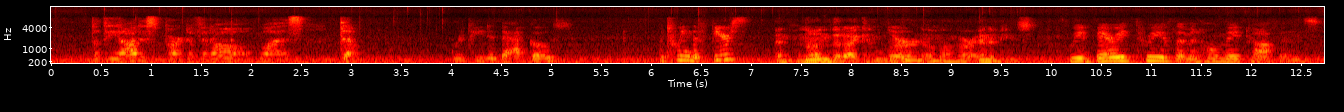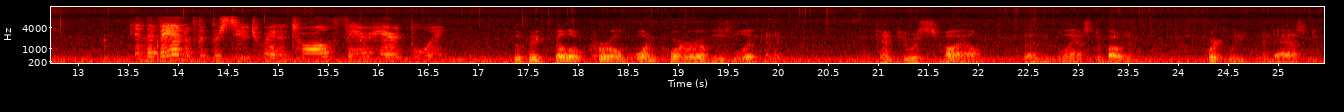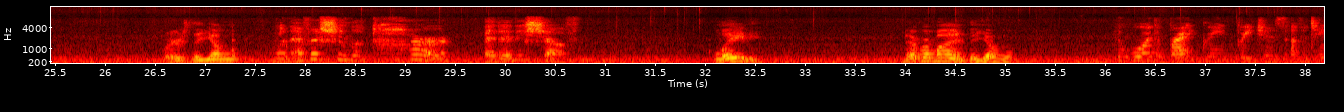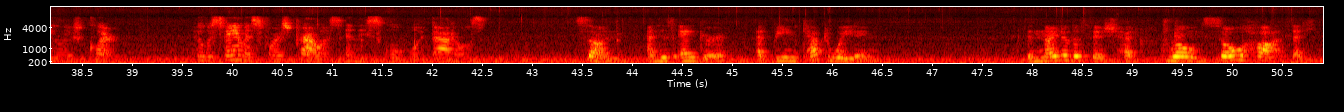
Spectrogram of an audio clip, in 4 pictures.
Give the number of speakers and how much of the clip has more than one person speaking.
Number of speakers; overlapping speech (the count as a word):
six, no overlap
